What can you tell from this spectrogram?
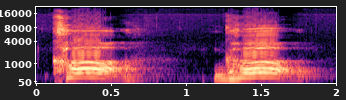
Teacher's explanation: घ बोलते हैं तो गूंजता है और हवा भी ज्यादा निकलता है तो यह जो हो जाएगा महाप्राण और घोष दोनों वर्ण हो · ख बोलते हैं तो गूंजता नहीं है लेकिन ख बोलने में हवा ज्यादा निकलती है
